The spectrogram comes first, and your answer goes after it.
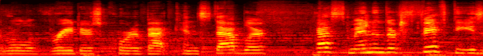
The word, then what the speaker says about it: Stabler: ceramic sculpt huh sorry I said Stabler you said Stabler St St stapler that's how was pronouncing it like stapler the fragility of the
